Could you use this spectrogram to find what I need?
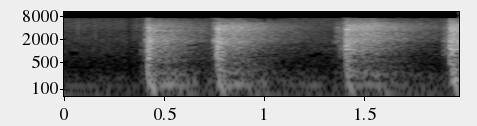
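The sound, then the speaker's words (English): Hammering a nail into a wooden board to build a hut: four sharp, loud strikes land at an uneven pace, each a bright, percussive knock with a brief ringing tail, and no voices between them. “Why don't you hold it and let me hammer the nail?”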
